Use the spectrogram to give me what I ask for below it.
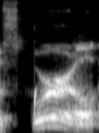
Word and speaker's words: squirrel: So squirrel, am I even pronouncing the E? You could make the argument that it's a one-syllable word or a two-syllable word, squirrel.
